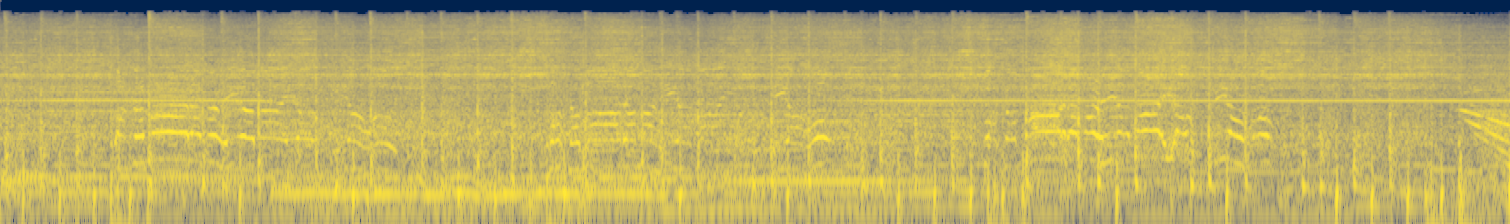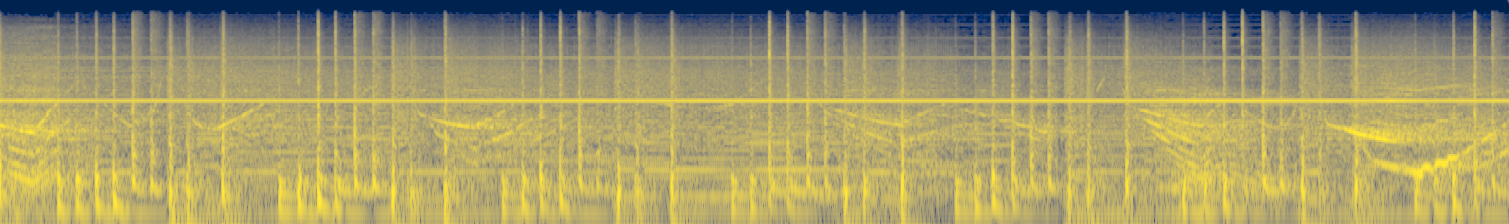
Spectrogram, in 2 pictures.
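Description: Live rock band's instrumental outro: a drum kit playing under electric guitar noise whose pitch sweeps up and down as effects pedals are twisted. About halfway through the high hiss falls away, leaving the drum hits, the gliding guitar sounds and a steady high tone.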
